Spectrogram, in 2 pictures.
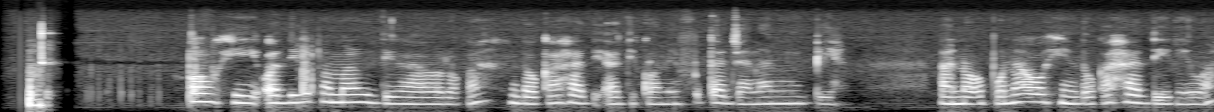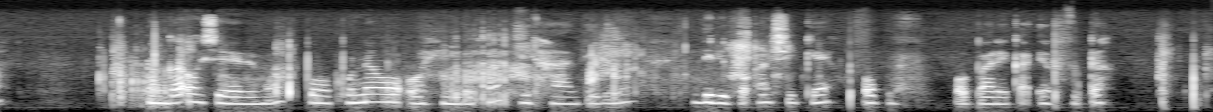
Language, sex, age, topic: Oshiwambo, female, 18-24, agriculture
